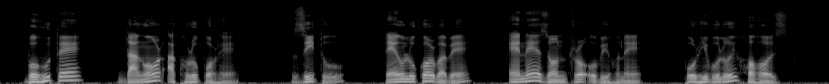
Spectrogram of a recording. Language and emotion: Assamese, neutral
